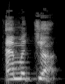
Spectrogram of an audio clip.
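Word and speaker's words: amateur: नहीं नेक्स्ट एचर एचर इसकी स्पेलिंग देखो आप ए एम ए टीई यू आ इसका प्रोनंसिएशन देखो एमेचर शौकिया कोई काम करता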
